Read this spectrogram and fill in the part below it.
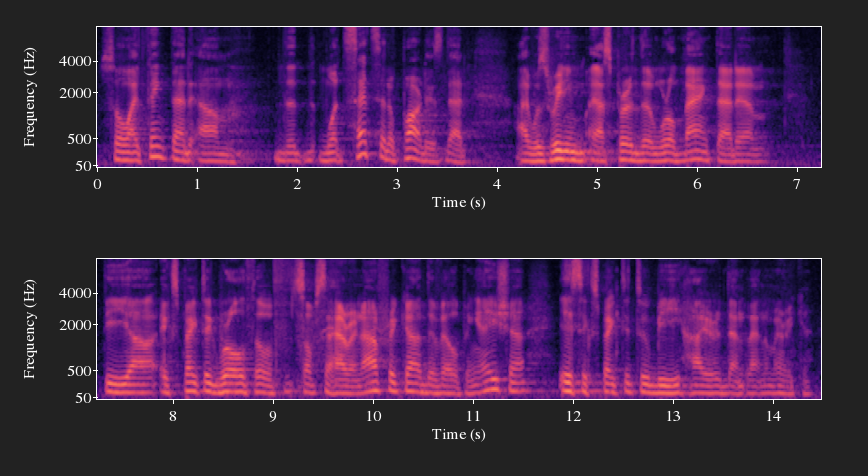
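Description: A middle-aged man on a conference panel, speaking in a measured, hesitant way with many fillers, on a lapel mic. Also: medium pitch, big-room sound. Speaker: nonprofit director, panelist. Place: indoor conference stage with audience.

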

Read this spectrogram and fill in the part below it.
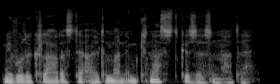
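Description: Low, monotone brooding young man. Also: normal speed, husky, no echo, studio quality. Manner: subdued, introspective. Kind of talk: scripted radio play narration.

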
